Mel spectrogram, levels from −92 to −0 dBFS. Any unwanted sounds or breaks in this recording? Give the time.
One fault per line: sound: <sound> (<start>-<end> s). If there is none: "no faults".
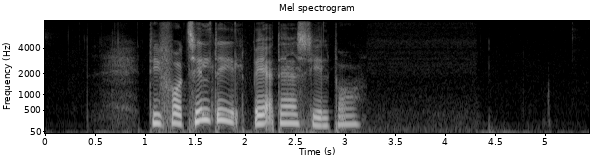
no faults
